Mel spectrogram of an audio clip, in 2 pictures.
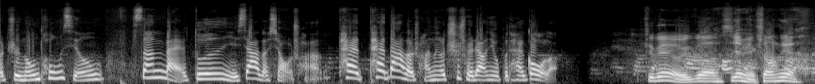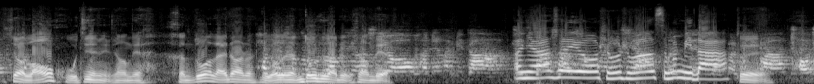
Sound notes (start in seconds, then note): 11.4 Korean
